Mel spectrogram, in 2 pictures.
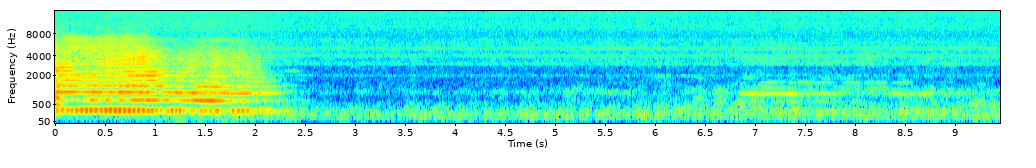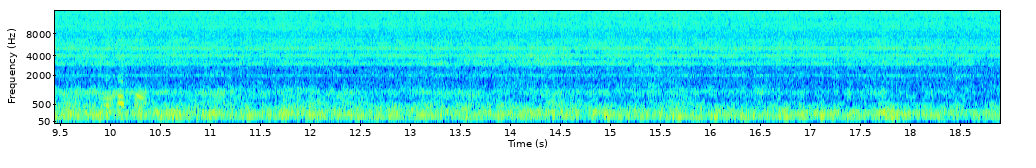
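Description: A train horn sounds for about two seconds at the start, one steady multi-tone blast. It is followed by the steady rumble of Indian Railways passenger coaches rolling past on the track.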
